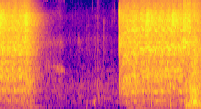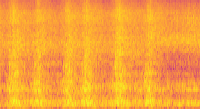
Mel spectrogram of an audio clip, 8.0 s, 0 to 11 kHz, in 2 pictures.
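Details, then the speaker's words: Small block Chevy 350 V8 with Turbo 350 in a 1923 T-bucket hot rod, baffles in the exhaust, fuel filter just reprimed; cranks and catches, steady, even, throaty lope, healthy running. "so this is what it sounds like with the baffles in it so not too bad"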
